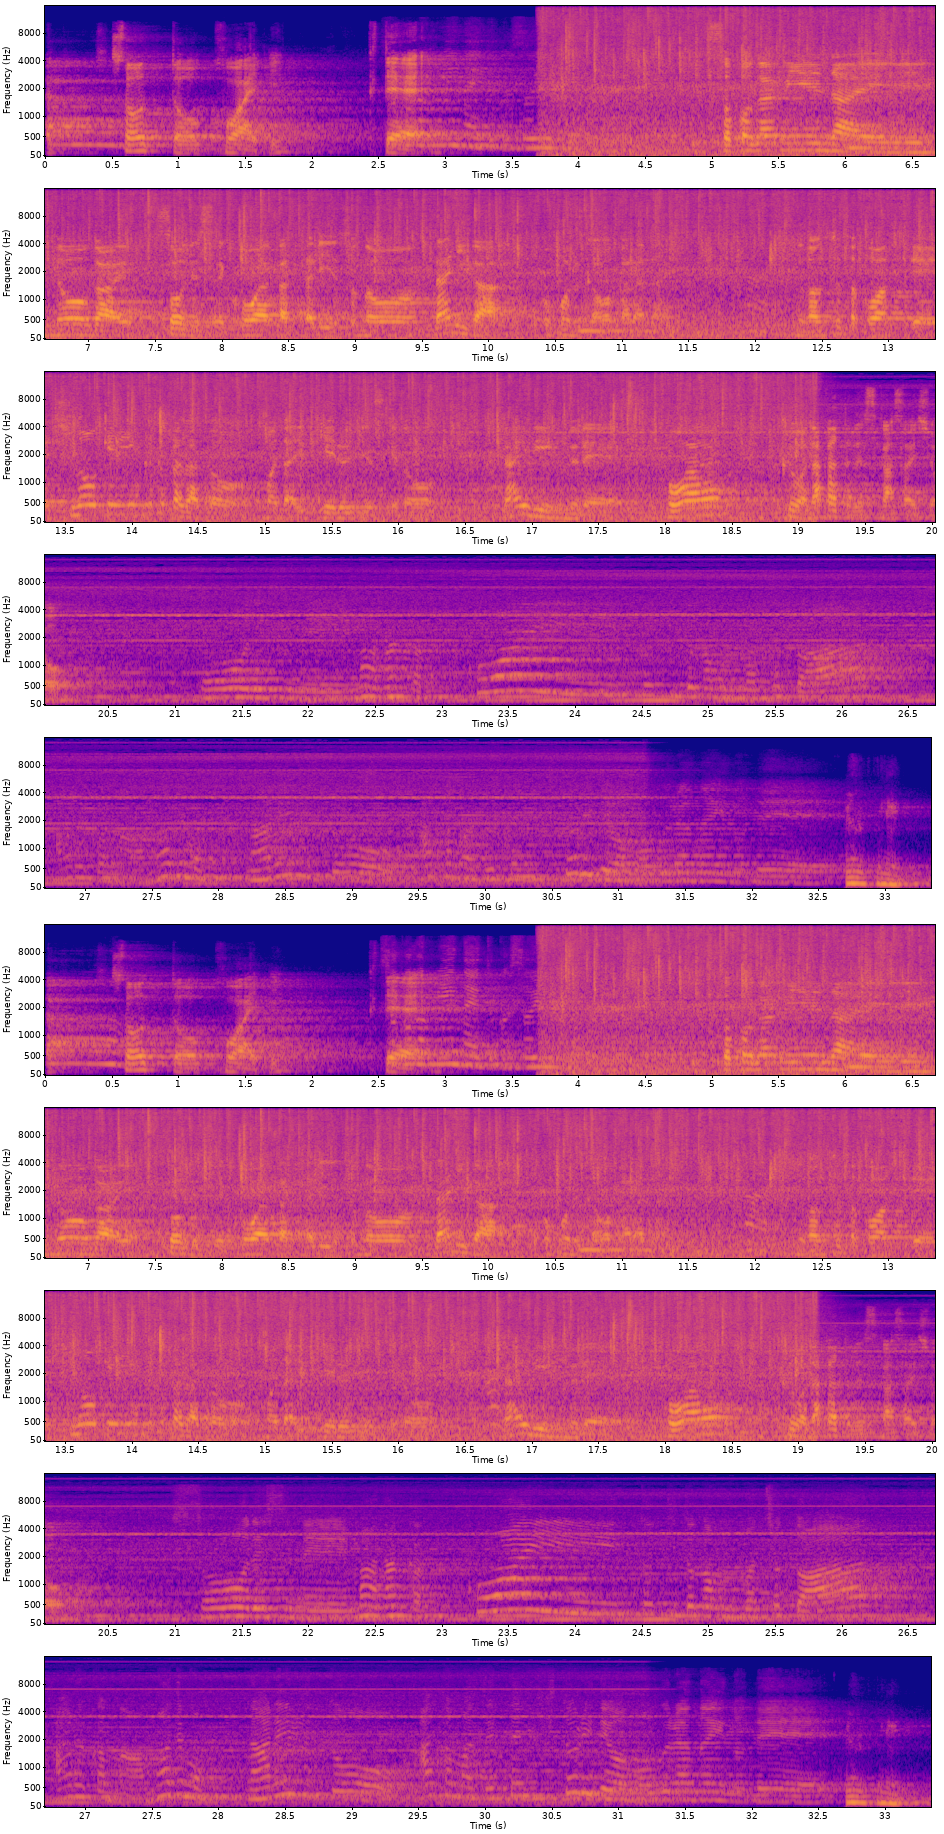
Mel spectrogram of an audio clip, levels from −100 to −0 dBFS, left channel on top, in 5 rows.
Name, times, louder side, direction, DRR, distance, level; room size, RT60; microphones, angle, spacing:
voice 1, 0.0-0.6 2.5-4.6 5.9-6.6 10.6-12.8 14.0-14.1 15.3-15.8 16.6-17.0 21.0-22.9 23.2-32.6, right 2 dB, 55° right, 3 dB, 1.5 m, -41 dB
voice 2, 0.5-1.8 2.5-2.8 4.9-10.1 10.4-11.5 12.3-16.3 16.8-17.7 18.0-18.4 18.9-20.2 32.7-33.1, left 3 dB, 30° left, 8 dB, 0.7 m, -30 dB
sound 1, 3.7-19.2, right 2 dB, 5° right, 0.4 m, -31 dB
sound 2, 14.1-31.2, left 2 dB, 75° left, 1.4 m, -45 dB
18.5 x 15.5 x 4.5 m, 2.7 s
head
